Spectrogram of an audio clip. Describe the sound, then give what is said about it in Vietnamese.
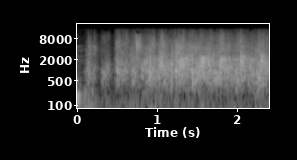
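Audience applause at a Buddhist meditation teaching: many hands clapping in a dense, steady patter that dips briefly at the start, then holds at an even level. “Sao mà ham vỗ tay quá vậy?”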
